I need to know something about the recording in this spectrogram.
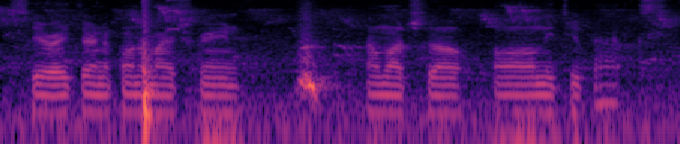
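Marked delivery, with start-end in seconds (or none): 3.3-4.3 voice breaking mid-phrase, slipping off its note. Streamer checks a price while shopping in a game, voice cracking. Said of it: "My voice just cracked there".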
